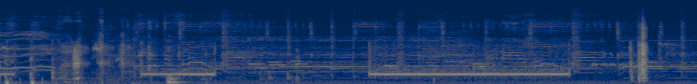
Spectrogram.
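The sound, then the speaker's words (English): A phone ringback tone sounds twice while calling a friend and waiting for him to pick up, a short ring then a longer one after a pause, steady and clear over faint background shuffling and a sharp click near the end. “I'm going to call my boy real quick, see if he picks up.”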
